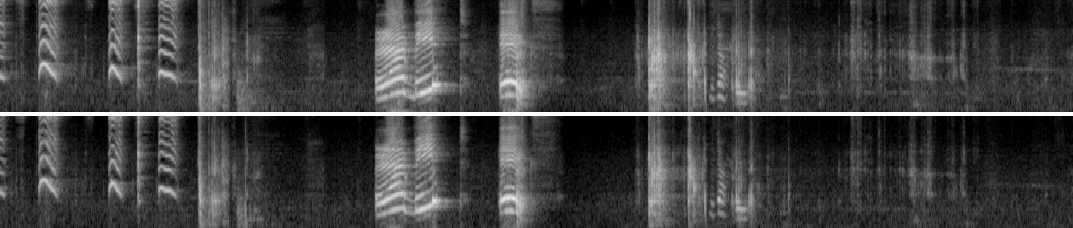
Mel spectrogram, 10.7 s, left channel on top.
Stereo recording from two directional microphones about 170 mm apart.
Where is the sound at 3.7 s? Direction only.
35° right (ahead or behind).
